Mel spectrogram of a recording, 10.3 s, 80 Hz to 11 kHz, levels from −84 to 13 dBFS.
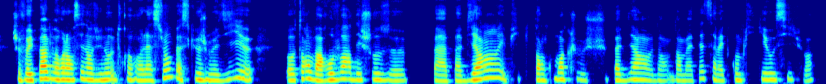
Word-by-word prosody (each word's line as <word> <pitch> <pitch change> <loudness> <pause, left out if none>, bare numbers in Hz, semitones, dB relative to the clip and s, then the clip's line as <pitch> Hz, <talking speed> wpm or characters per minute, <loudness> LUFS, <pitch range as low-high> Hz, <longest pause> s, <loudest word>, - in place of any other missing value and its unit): je 205 - -3
veuille 195 0 +5
pas 235 +4 +9
me 230 - 0
relancer 205 +2 +3
dans 210 -1 +3
une 200 +1 0
autre 210 0 -4
relation 190 +7 -2
parce 205 -5 -3
que 215 -1 -2
je 205 - +1
me 190 -1 -1
dis, 230 +8 -4
heu, 205 0 -3 0.4
autant 195 +5 +1
on - - +3
va 190 -4 +8
revoir 205 +4 +3
des 205 -1 -2
choses, 200 -1 -4
heu, 180 0 -6 0.3
pas 175 -2 -2
pas 175 0 -5
bien 220 +9 +4
et 240 - -4
puis, 205 - -22
que - - -38
tant 200 -2 +1
que - - -18
moi, 220 -1 +1
que 215 -1 -13
je 190 - -16
suis 200 - -21
pas 195 -3 -1
bien 205 0 -2
dans 180 0 -11
dans 185 - -8
ma 180 0 -9
tête, 235 +6 -11
ça 210 - -6
va 185 - -5
être 180 0 -12
compliqué 200 +1 -6
aussi, 210 +1 -6
tu 220 - -30
vois? 180 +2 -14
200 Hz, 275 wpm, -24 LUFS, 190-215 Hz, 0.4 s, pas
